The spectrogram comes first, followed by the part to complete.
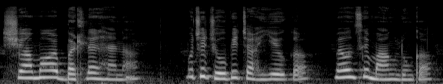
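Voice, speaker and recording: A woman voicing a sickly, pouty young man who pleads softly in a read-aloud fan story. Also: very high voice, moderate pace, creaky. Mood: coaxing. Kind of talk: storytelling in a fan fiction reading.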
